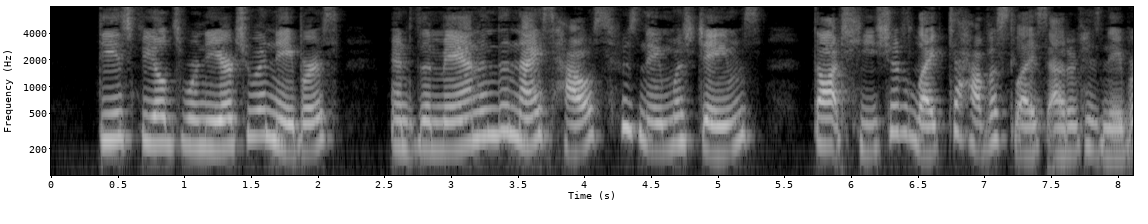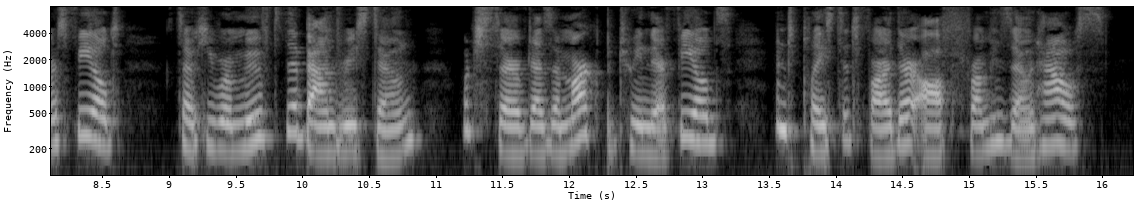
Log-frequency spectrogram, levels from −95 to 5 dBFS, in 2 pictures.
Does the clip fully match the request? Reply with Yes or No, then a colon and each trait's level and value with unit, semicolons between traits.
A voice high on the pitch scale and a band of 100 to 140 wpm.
No: high, 220 Hz; fast, 205 wpm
